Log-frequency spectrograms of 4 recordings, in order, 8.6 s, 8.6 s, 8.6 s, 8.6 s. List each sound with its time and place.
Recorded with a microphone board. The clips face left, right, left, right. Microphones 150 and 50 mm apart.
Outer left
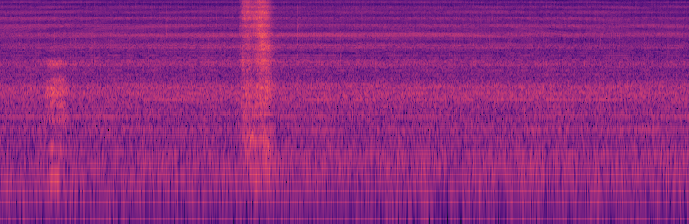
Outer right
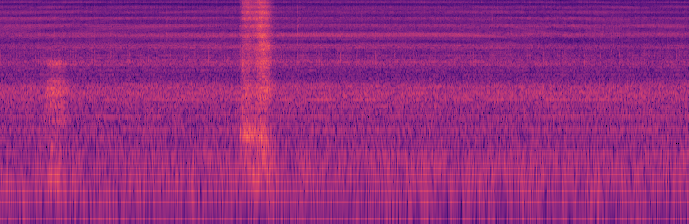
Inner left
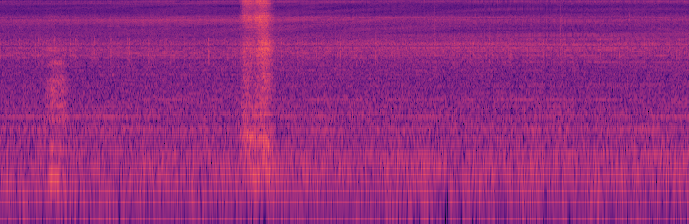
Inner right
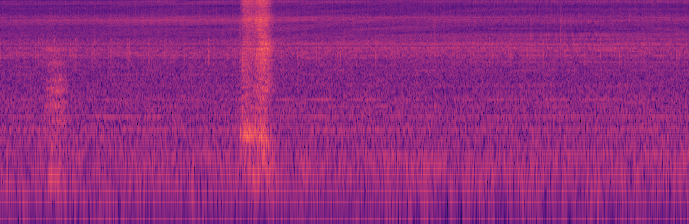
0.5 s a gasp: 25° right (ahead or behind), 4 m
3.0 s tearing paper: 60° right (ahead or behind), 5 m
